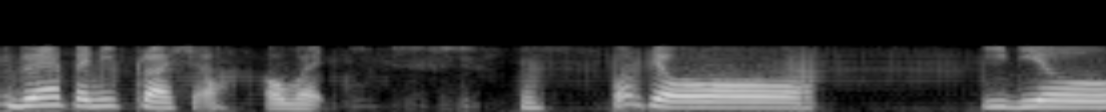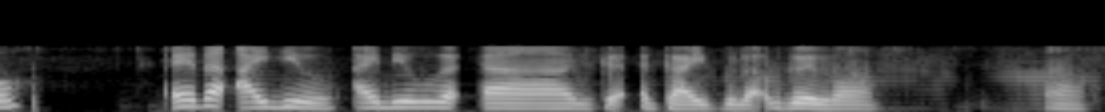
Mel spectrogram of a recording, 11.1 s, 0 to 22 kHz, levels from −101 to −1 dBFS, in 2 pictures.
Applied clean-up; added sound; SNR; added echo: neural separator model SepFormer WHAMR!.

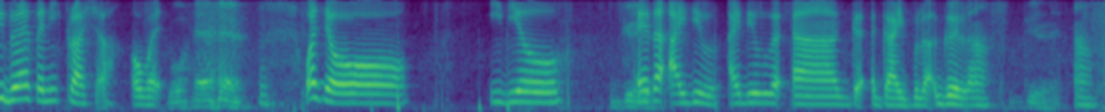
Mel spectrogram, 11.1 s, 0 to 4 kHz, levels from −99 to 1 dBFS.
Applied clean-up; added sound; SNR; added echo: none; none; none; none.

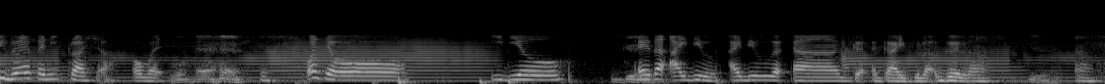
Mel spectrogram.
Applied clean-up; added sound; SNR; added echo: none; Trumpet; 13 dB; reverberation time 0.4 s.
